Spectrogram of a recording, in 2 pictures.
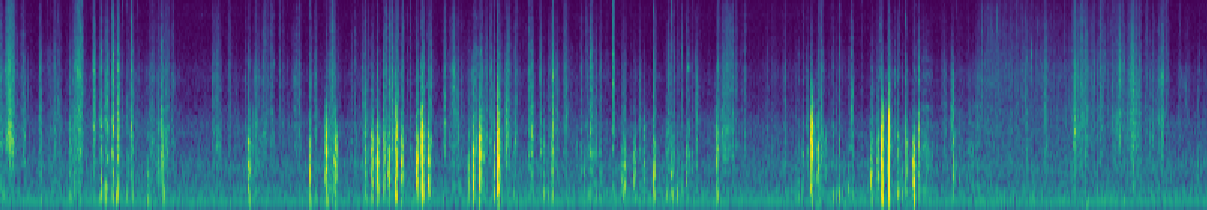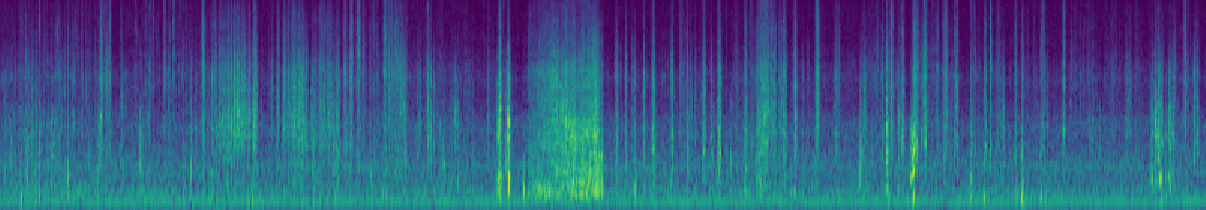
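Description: Wet feather-finish concrete underlayment being spread over a countertop with a trowel and gloved hands: irregular soft clicks and knocks, with a longer scrape twice in the second half, over a low steady hum.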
